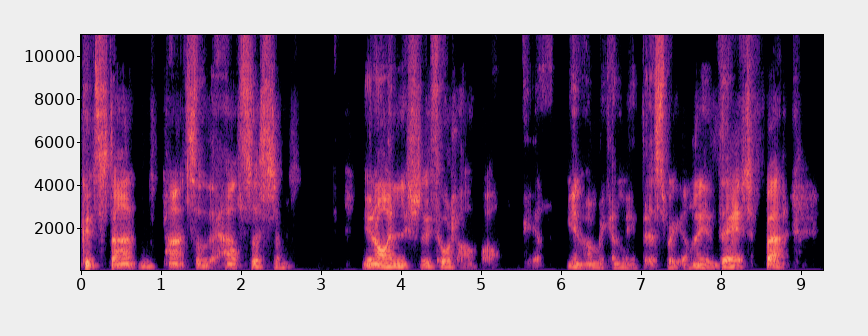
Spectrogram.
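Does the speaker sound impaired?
Yes: cerebellar atrophy, genetic; speech affected, worse with tiredness or stress, worse today than usual.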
